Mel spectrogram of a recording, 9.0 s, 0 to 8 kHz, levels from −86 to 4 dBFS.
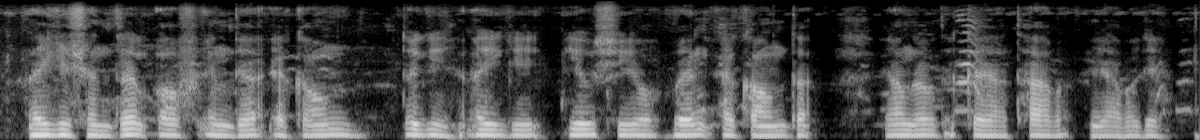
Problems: background conversations at intervals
